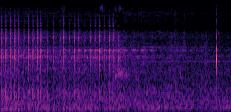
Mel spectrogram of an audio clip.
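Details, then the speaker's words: Refrigerator making frequent clacking, rattling and gurgling, owner suspects compressor: fast sharp clacking rattle for about two seconds then quiet hum; cause unknown, not confirmed. "let's see what would make that rattle I don't know it's not like an air bubble moving around inside"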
